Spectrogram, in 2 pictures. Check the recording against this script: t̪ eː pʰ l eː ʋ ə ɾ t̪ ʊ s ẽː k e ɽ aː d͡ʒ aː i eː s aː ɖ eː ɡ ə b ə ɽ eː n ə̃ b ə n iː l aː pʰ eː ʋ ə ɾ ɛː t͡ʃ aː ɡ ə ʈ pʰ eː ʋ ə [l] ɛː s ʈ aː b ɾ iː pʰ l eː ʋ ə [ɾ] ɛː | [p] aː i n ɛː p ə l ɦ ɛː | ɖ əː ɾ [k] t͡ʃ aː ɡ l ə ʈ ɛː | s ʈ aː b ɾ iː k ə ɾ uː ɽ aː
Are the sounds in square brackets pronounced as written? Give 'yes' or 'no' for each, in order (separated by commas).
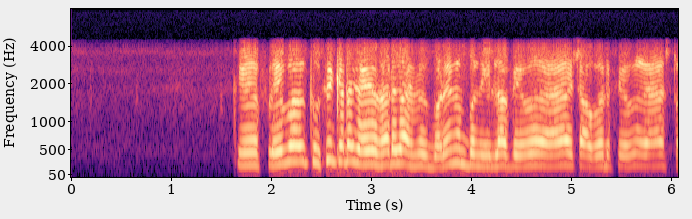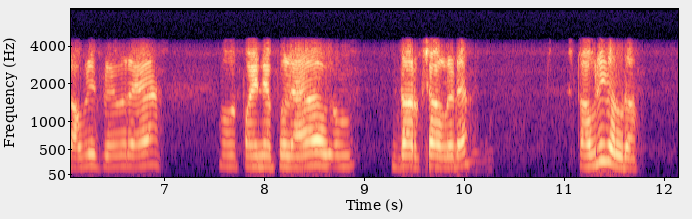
no, yes, yes, yes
